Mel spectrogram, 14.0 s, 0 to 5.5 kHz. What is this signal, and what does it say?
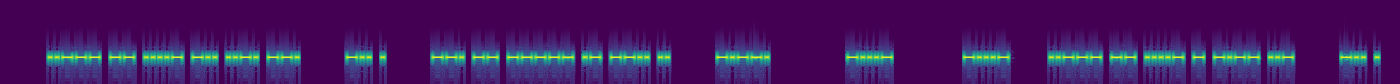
Morse code, heard as a keyed tone, about 35 wpm, 700 Hz. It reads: 2M4DFG DE GM0AZI <KN> <BT> <BT> 2M4TYU DE
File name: UK MASTER QSOs TRAINING / 35WPM / UK MASTER QSOs 0039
